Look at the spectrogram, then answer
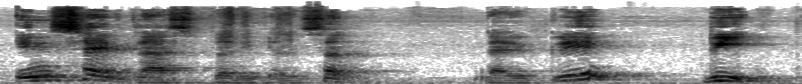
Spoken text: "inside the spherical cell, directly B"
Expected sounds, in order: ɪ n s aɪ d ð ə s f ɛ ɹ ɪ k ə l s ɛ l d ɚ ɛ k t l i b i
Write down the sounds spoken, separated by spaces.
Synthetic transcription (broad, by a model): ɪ n s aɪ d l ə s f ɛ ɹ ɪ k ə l s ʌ n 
